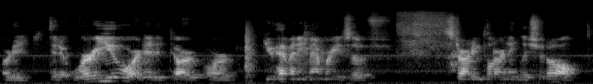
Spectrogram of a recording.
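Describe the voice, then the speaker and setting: A man interviewing an older family member, gently prompting him and rephrasing his questions again and again. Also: mid-range voice, fairly even intonation, fairly quick, a little hiss or hum. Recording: distant mic on old videotape.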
